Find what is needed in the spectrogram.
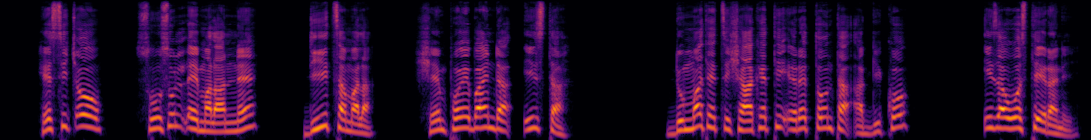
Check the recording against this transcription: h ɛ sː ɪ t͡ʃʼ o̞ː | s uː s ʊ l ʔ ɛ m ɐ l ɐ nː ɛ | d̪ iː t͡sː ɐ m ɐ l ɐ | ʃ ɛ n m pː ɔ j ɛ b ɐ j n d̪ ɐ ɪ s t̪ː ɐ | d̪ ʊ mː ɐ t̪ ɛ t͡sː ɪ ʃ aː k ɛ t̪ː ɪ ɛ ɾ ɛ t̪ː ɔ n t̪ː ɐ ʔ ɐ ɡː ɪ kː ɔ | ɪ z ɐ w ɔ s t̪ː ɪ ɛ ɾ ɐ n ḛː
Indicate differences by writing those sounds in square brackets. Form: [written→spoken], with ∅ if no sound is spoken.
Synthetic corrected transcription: h ɛ sː ɪ t͡ʃʼ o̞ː | s uː s ʊ l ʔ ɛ m ɐ l ɐ nː ɛ | d̪ iː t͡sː ɐ m ɐ l ɐ | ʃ ɛ [n→∅] m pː ɔ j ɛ b ɐ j n d̪ ɐ ɪ s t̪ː ɐ | d̪ ʊ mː ɐ t̪ ɛ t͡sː ɪ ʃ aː k ɛ t̪ː ɪ ɛ ɾ ɛ t̪ː ɔ n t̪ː ɐ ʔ ɐ ɡː ɪ kː ɔ | ɪ z ɐ w ɔ s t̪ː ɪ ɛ ɾ ɐ n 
